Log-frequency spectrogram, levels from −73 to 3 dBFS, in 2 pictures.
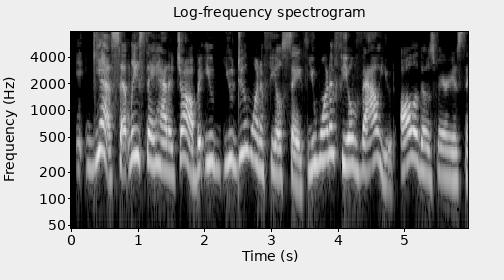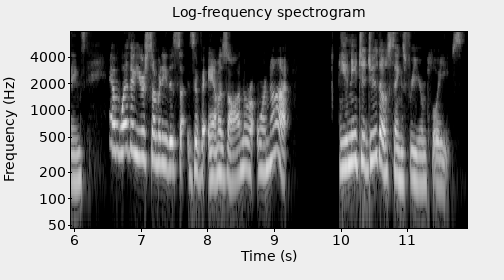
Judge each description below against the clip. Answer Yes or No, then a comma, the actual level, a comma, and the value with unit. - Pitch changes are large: Yes, wide, 6.4 semitones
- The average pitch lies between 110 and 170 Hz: No, high, 230 Hz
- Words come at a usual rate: No, fast, 220 wpm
